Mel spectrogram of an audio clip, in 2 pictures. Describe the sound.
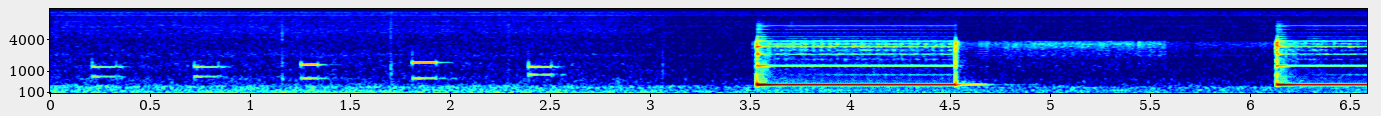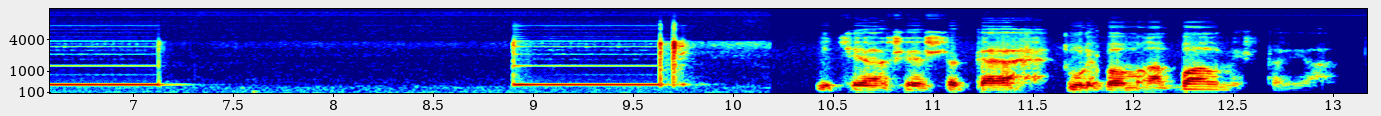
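A few quick dial tones, then three long, evenly spaced ringback tones buzz over a quiet line as a call is placed to a noise expert at the state environmental administration, before a voice picks up and starts talking.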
